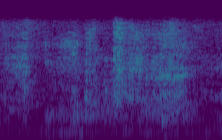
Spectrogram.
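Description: Near silence: room tone with a few faint, soft noises.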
